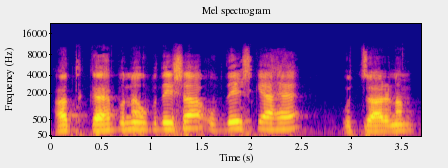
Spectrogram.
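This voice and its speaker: A man teaching Sanskrit grammar in a classroom lecture. He recites lines from old texts and then explains them slowly, one step at a time. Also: high voice, creaky, fairly bright tone. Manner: slow, recites text then explains, lists letters one by one.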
